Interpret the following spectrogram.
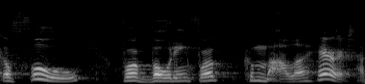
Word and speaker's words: Kamala: he feels like a fool for voting for Camala Harris I said it right right comma KLA Harris comma Harris Miss Harris again Miss Harris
